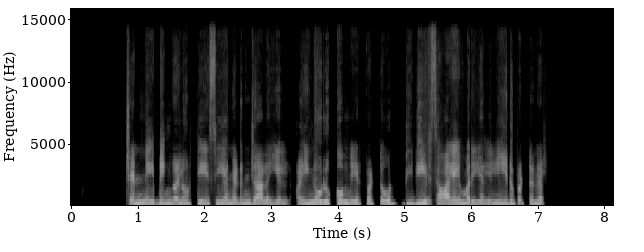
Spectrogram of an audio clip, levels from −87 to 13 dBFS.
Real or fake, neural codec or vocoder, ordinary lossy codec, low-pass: fake; codec, 44.1 kHz, 2.6 kbps, DAC; none; 14.4 kHz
